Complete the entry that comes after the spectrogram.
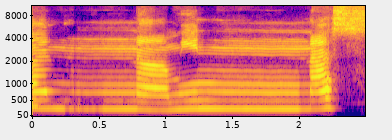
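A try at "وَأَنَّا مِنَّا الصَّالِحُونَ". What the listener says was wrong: So, bukan sa. So.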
